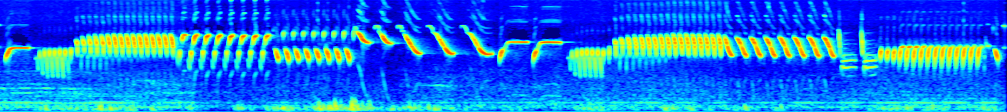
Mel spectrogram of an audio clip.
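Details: Canary sahsahat and batbatat singing, meant to bring a female into breeding condition; long fast trills, buzzy rattles and a run of descending whistles, over ten seconds of nearly continuous song.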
